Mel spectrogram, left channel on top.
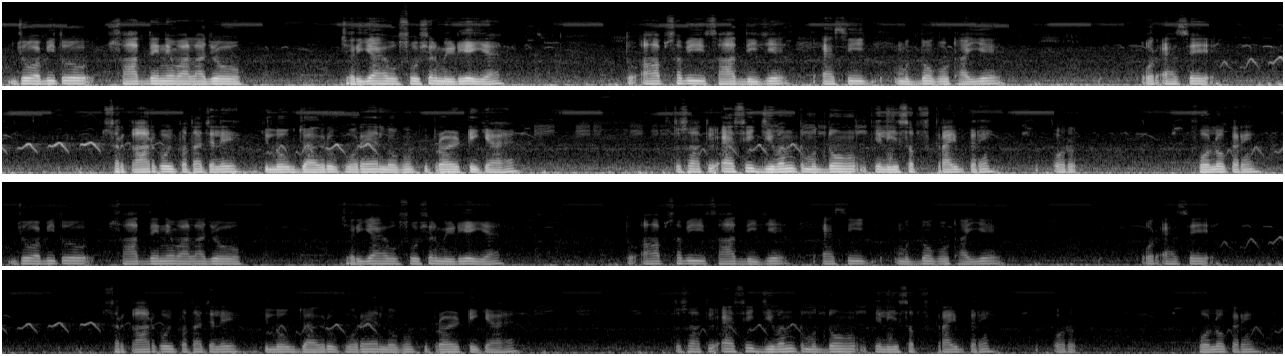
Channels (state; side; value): quieter; right; 15.2 dB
